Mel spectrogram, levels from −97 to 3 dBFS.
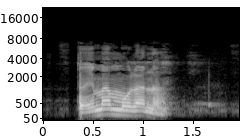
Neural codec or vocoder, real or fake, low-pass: none; real; 7.2 kHz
